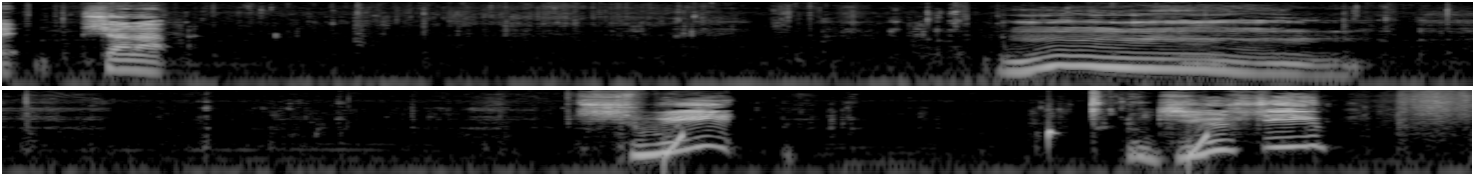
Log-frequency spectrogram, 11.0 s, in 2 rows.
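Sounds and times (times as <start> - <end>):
man chewing food: 0.8 - 3.8, 5.0 - 7.4
man humming mmm: 3.7 - 5.2.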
